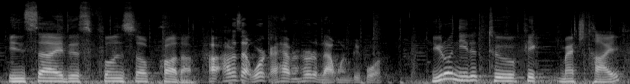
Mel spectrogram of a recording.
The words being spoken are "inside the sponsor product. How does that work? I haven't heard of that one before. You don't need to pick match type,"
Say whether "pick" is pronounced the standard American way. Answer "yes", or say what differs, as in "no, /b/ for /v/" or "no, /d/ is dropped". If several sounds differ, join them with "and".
no, /f/ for /p/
